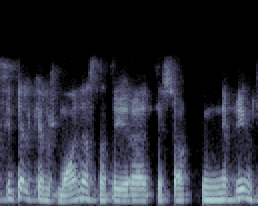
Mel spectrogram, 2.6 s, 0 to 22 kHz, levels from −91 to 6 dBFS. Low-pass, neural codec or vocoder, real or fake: 7.2 kHz; none; real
